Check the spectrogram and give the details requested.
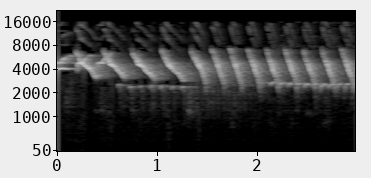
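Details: Belgian canary singing 'bagassando' in 2016, meant for tutoring young birds; loud downward-sweeping whistles repeated roughly three times a second over a steady lower tone.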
